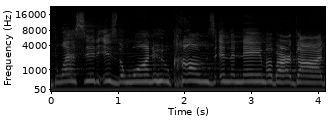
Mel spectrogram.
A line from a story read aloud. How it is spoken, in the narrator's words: They shouted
